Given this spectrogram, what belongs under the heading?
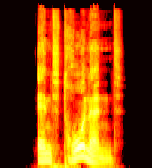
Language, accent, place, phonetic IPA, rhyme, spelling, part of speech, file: German, Germany, Berlin, [ɛntˈtʁoːnənt], -oːnənt, entthronend, verb, De-entthronend.ogg
- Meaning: present participle of entthronen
